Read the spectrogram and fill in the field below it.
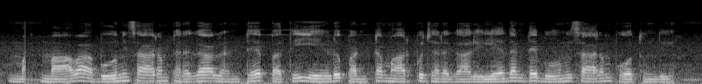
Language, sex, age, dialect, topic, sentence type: Telugu, male, 18-24, Utterandhra, agriculture, statement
